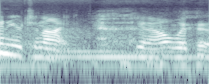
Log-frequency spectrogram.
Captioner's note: laughter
